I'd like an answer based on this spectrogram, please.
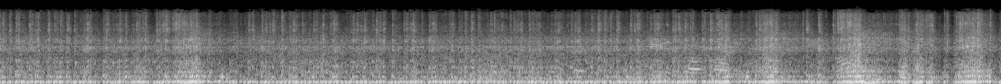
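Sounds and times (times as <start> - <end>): car engine idling loudly: 0.0 - 10.0.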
